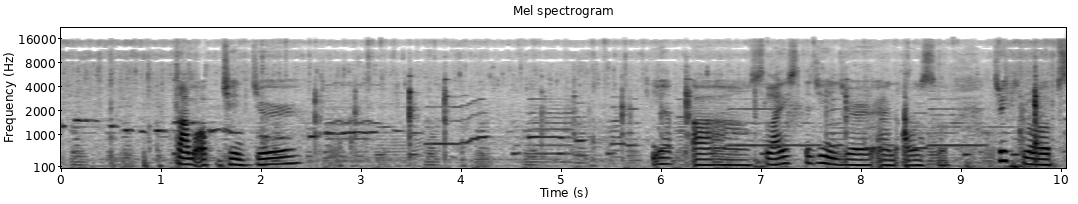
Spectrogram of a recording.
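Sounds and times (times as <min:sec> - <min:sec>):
background music: 0:00.0 - 0:10.0
onion sizzling in hot oil: 0:00.0 - 0:10.0.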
